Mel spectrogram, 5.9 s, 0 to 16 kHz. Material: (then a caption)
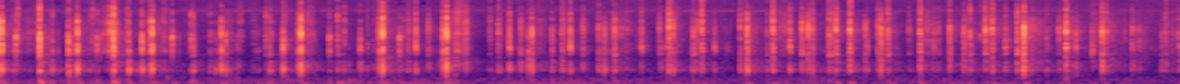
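Plastic. A smartphone in a solid dark blue plastic case, held in both hands, is tapped rapidly with fingernails and fingertips. About 39 quick, dry clicks and taps come in uneven bursts, each with a bright attack, a hollow plastic tone around 550 Hz and almost no ring.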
